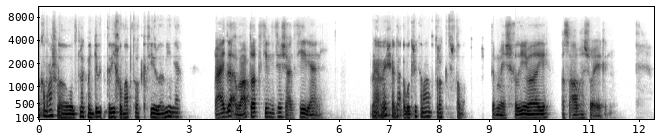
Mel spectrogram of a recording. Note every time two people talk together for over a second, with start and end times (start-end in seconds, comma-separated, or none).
none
